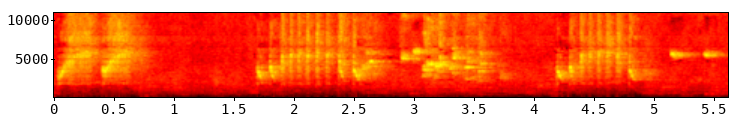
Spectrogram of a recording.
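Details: Kapas tembak bird giving high, dry chattering (croaking) bursts in two rapid runs about two seconds apart, then a few thin, high whistles.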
